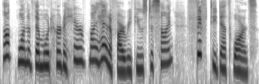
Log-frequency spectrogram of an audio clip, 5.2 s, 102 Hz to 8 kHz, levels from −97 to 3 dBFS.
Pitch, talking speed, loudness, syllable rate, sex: 275 Hz, 220 wpm, -18 LUFS, 5.2 syllables/s, female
